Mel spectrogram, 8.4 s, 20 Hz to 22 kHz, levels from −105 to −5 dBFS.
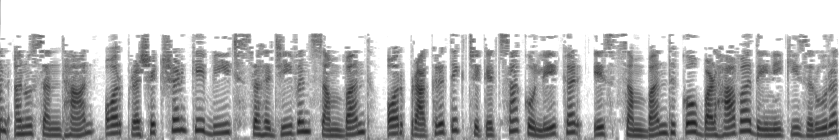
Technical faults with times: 0.00-8.40 MP3 compression

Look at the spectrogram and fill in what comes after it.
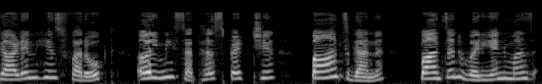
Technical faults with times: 0.00-5.42 HE-AAC compression

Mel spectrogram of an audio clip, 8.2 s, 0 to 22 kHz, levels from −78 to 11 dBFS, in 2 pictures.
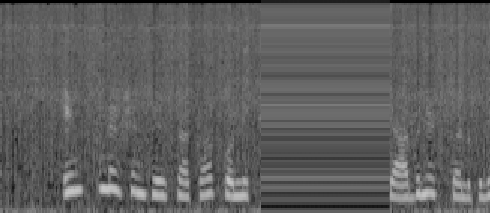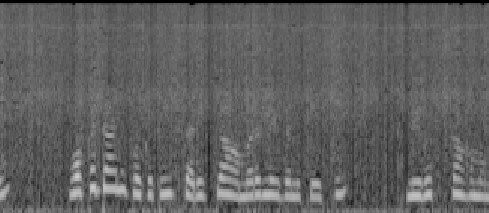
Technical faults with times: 0.00-8.16 unreliable data bit
0.00-8.16 generation loss
2.17-3.24 system hang loop

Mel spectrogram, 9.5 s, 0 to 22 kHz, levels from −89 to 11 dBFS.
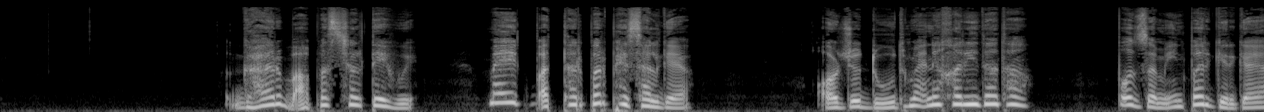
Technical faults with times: none

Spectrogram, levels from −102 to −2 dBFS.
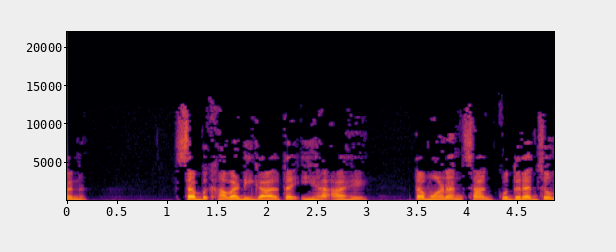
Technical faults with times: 0.00-4.88 transcoding between lossy codecs

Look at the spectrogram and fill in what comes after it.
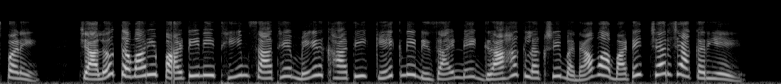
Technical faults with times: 1.72-1.75 packet loss on an ADPCM call

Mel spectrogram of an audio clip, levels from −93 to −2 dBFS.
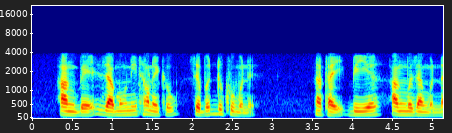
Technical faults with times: none

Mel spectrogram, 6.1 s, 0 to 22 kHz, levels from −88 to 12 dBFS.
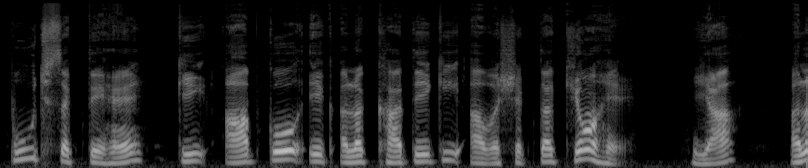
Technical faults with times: none

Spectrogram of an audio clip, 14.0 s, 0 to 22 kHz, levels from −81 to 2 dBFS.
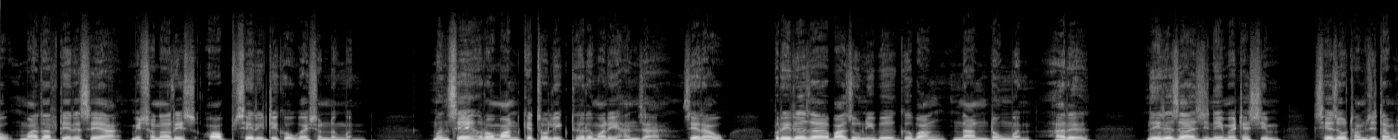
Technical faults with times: none

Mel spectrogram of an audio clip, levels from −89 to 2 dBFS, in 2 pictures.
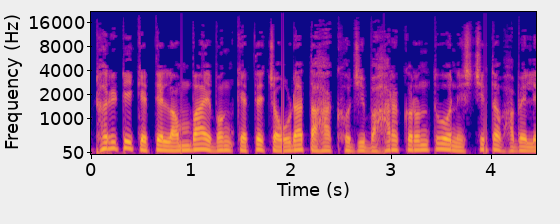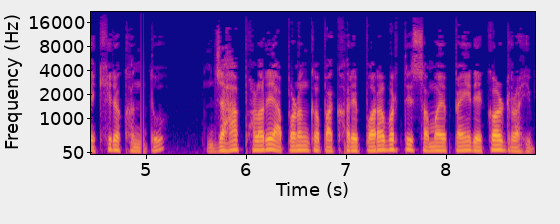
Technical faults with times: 0.89 gap between stream segments
1.90 gap between stream segments
2.92 gap between stream segments
3.93-3.95 gap between stream segments
4.94-4.97 gap between stream segments
5.97 gap between stream segments
6.99 gap between stream segments
8.00-8.03 gap between stream segments

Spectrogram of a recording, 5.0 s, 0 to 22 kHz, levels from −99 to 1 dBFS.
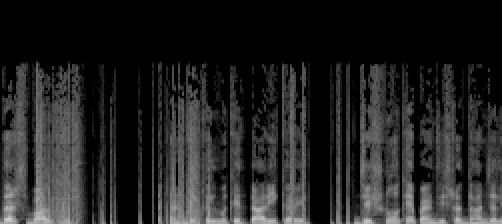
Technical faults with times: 0.36-2.13 intermittent contact
0.77-0.95 long network dropout
2.41-2.53 burst of packet loss
2.91-3.49 intermittent contact

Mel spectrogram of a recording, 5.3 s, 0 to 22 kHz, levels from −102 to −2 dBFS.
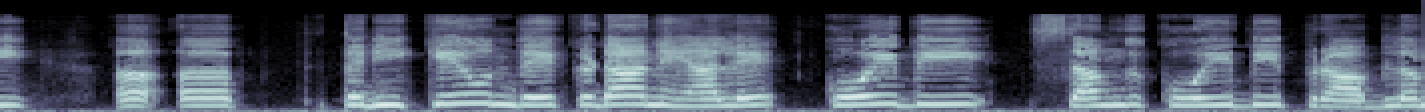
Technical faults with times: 0.00-5.34 HE-AAC compression
1.60 pre-echo
3.41-3.44 pre-echo

